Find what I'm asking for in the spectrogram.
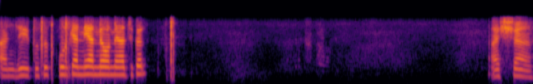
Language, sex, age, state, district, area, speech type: Dogri, female, 18-30, Jammu and Kashmir, Samba, urban, conversation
